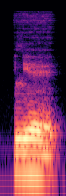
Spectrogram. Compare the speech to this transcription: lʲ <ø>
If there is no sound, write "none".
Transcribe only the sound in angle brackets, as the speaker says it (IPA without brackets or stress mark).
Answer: e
